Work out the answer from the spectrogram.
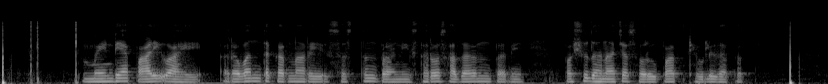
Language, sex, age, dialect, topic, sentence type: Marathi, female, 25-30, Northern Konkan, agriculture, statement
